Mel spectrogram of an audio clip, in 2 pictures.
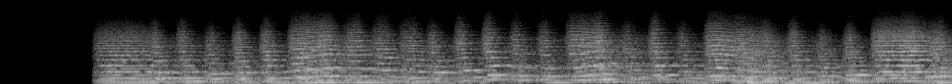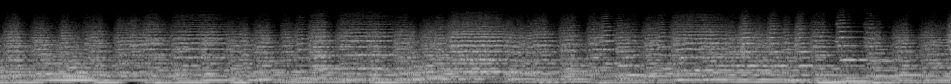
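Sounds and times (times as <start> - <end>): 
instrumental orchestral mass music: 1.0 - 19.0.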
